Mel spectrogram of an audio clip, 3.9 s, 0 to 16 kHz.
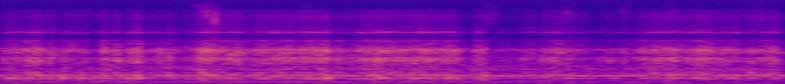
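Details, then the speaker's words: Philips 922 vacuum tube radio, after about an hour running with signal generator in background: fizzy crackling hash appears over faint tones and hum on all bands; intermittent noise, cause not yet found. "okay so I've had this radar running for about an hour and you can hear my signal generator in the background and this hash just showed up after about an hour"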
